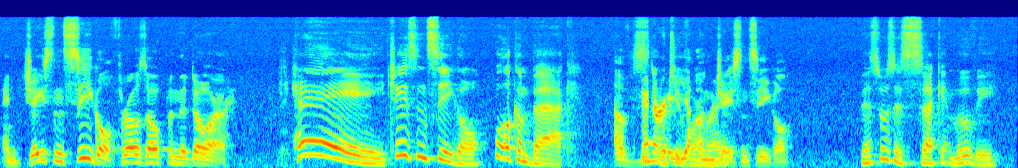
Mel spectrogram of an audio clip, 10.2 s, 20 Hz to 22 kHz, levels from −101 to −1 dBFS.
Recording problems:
hiss; faint; throughout; 25 dB below the speech

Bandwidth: 14.5 kHz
